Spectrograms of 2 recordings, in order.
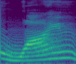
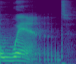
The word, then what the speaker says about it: wind: Listen to the difference. It's hard to wind the toy in the wind.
